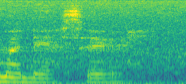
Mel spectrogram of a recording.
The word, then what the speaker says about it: Manese: Anyway, again, my name is It's Manese. Manese nga pala, sa mga nakakamali sa pag-pronounce sa pangalan ko.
